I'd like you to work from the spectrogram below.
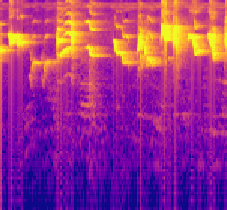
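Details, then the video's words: Lively white-eye song meant to trigger other white-eyes to respond; varied jumbled phrase of high twittering notes, some dropping lower, delivered in quick bursts with short gaps. "Burung pleci dakun gacor banget,ngalas rapet nyambung isian banyak"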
